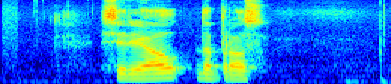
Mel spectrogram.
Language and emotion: Russian, neutral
